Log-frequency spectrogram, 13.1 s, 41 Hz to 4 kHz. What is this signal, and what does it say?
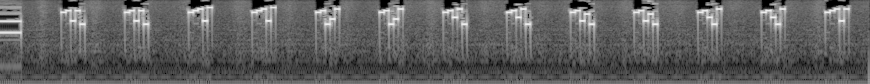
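Five-tone selective call (ZVEI), heard as quick runs of five tones, tones of about 70 ms. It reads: 89391 89391 89033 89033 89140 89140 89501 89501 89371 89371 89510 89510 89030
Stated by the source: ZVEI five-tone selective call received on SDR, from the feuerwehr-orlamuende.org fire brigade server.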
